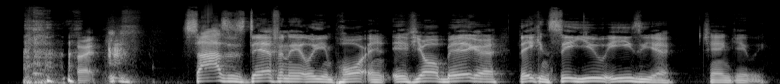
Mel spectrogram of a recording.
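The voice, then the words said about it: Attempted Southern accent, Forrest Gump-like. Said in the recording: “We have to read it in a Southern accent ... Oh, that wasn't Southern. That was Forrest Gump, dude. ... Forrest Gump is Southern, bro. ... I can't do accents, and they all turn into Forrest Gump.”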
